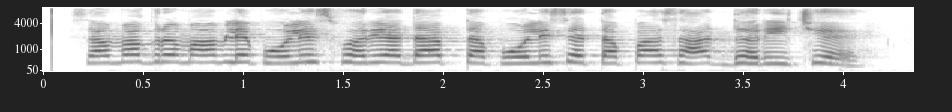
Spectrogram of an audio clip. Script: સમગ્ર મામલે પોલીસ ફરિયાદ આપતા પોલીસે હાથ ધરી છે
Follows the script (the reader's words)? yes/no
no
